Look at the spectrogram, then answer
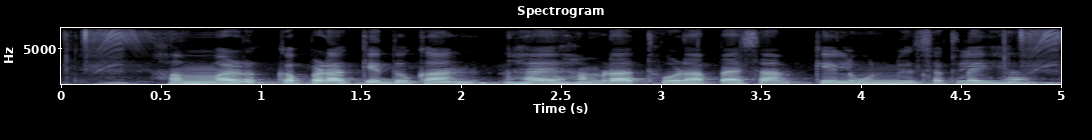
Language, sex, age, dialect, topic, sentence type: Magahi, female, 56-60, Western, banking, question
